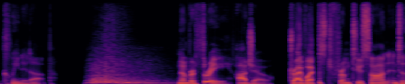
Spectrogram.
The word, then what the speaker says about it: Ajo: That's Ajo, pronounced Aho, Spanish for garlic, named for a wild plant the Tohono O'odham used.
